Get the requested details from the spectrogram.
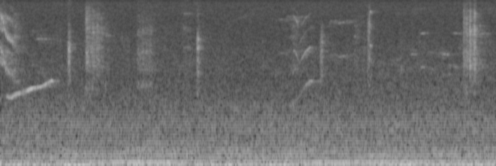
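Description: Starlings run through a jumble of mimicked bird calls, imitating house sparrow, nuthatch, tern and osprey: rising whistles, sharp chirps and rasping squawks in quick irregular bursts, over a steady low rumble of outdoor noise.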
